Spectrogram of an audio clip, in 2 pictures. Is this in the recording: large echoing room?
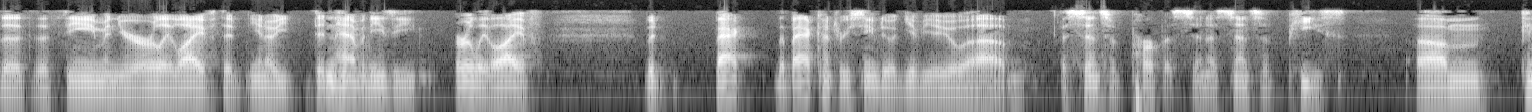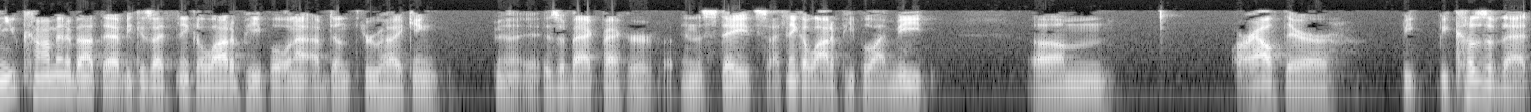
no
